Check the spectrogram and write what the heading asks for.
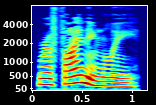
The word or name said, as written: refiningly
